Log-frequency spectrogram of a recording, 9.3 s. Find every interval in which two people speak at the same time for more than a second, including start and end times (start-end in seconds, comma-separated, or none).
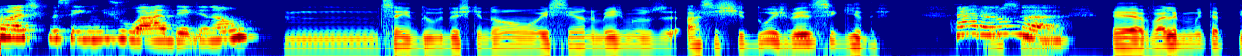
none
